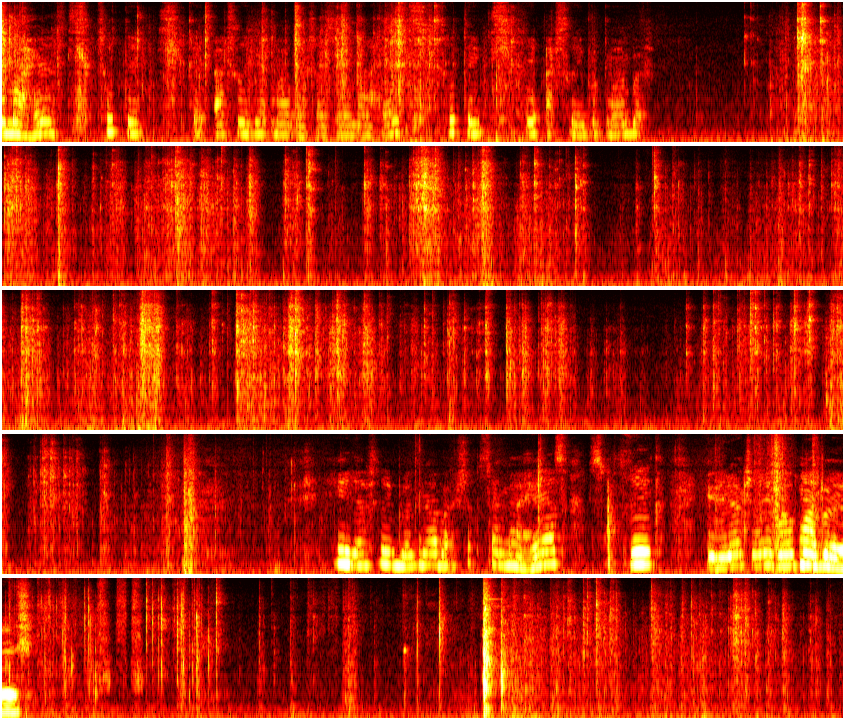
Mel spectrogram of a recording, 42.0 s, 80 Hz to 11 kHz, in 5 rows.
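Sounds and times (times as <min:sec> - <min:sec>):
small hard objects clicking and rattling: 0:37.6 - 0:42.0.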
